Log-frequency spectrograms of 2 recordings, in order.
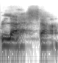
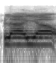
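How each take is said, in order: First: The middle consonant sounds like sh. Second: The middle consonant sounds like a y. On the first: The speaker is from Argentina. "in Argentina, we say sh" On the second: The speaker is from elsewhere in South America. "the rest of South America would say"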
